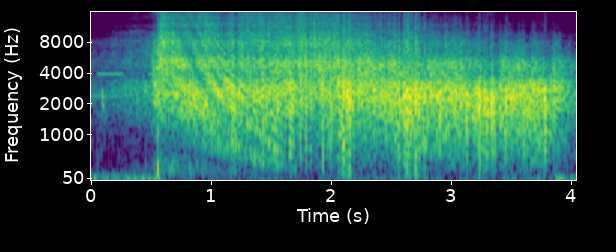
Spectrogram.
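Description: A high-power model rocket motor ignites about half a second in and burns loudly for about three and a half seconds. It is a rushing hiss that sweeps downward in tone as the rocket climbs, then cuts off suddenly at burnout.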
